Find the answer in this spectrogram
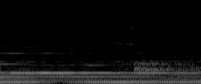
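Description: Slow background piano music: a held chord rings on and fades, with a brief soft hiss in the second half.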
